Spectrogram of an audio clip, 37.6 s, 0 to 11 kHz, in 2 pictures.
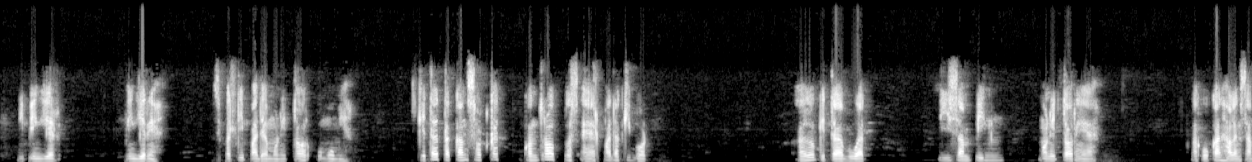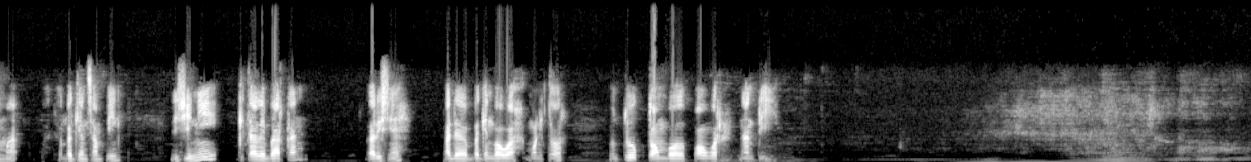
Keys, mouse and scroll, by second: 2.0-4.7 middle drag, 9.6 ctrl+r, 16.7 ctrl+r, 22.0-24.7 middle drag, 26.0-30.0 middle drag, 31.3 ctrl+r, 32.7 middle click.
